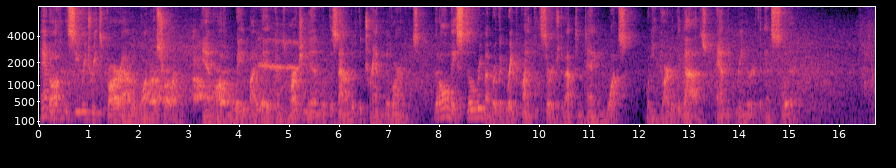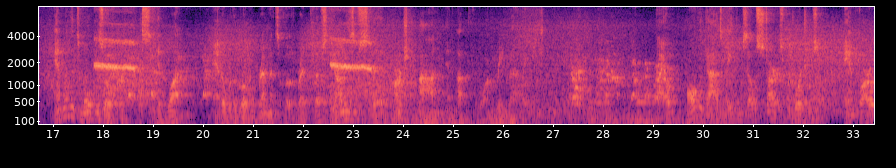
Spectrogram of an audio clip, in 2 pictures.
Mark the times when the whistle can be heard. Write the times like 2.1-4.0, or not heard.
4.3-6.0, 17.8-19.1, 22.5-24.2.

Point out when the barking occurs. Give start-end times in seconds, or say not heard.
2.0-3.9, 18.1-20.4, 27.2-29.2.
